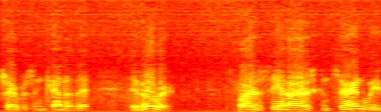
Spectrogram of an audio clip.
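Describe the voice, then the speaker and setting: A man's moderately paced speech is heard with noticeable background noise behind it. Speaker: railway company president giving an interview answer. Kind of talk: interview answer.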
